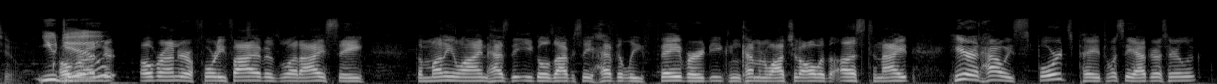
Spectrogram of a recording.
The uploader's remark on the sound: Live from Howies.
